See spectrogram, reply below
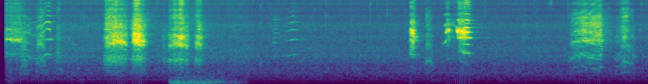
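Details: Sulphur-crested cockatoos, several parrots out feeding and playing, give loud harsh broadband screeches in short bursts, clustered near the start, middle and end with quiet gaps between.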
